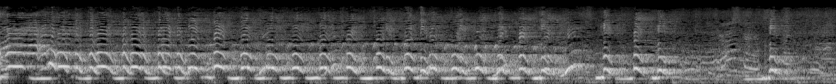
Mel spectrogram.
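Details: A siamang (Symphalangus syndactylus), a Sumatran gibbon, sings a fast series of loud, ringing barks, nearly four notes each second.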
